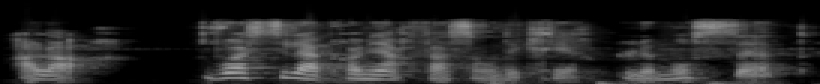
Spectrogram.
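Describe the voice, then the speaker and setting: A woman teacher with a husky, slightly gravelly voice reads words aloud at an unhurried pace for a children's dictation. She explains each step with patience, as if to first graders. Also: medium pitch, fairly even intonation, a little mellow. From Quebec, Canada. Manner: slow, patient, explaining step by step to young pupils. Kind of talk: recorded spelling and dictation lesson for children.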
